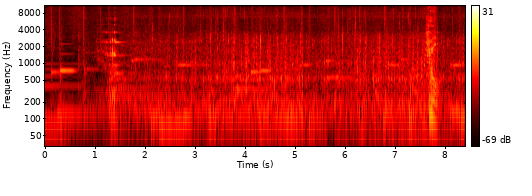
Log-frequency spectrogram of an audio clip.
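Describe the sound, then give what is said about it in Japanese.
A pot of beef offal hotpot (motsunabe) simmers, a steady, dense patter of bubbling and crackling that continues throughout, with a brief murmur of voice near the start and a sharper clink near the end. “今聞こえますかね、えー、実は今もつ鍋を煮込んでおりますいやいい音ですね”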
